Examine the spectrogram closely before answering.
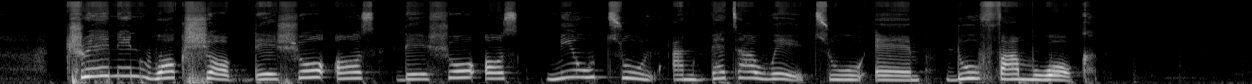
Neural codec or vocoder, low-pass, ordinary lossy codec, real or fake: none; none; none; real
